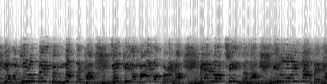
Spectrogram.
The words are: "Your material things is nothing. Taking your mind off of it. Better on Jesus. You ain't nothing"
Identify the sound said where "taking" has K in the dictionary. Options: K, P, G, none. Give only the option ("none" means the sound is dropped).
K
